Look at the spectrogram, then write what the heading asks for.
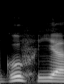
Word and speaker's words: গুহ্য: হৃদয় শব্দের উচ্চারণ হৃদয় ও গুহ্য শব্দের উচ্চারণ গুহইয়া হয়ে থাকে।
